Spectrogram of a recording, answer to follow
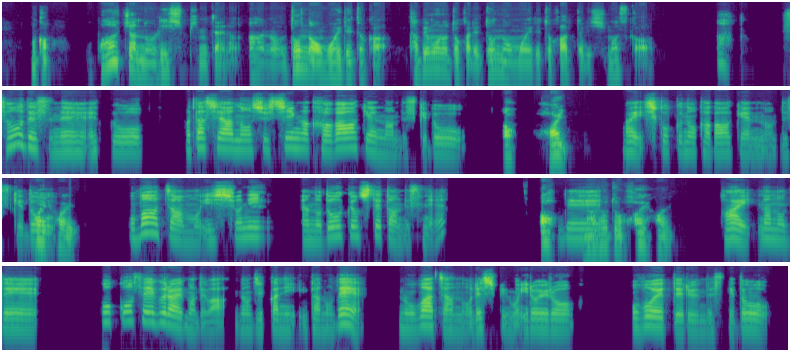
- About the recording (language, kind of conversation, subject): Japanese, podcast, おばあちゃんのレシピにはどんな思い出がありますか？
- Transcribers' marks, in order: other background noise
